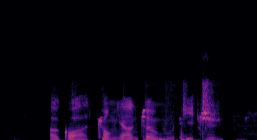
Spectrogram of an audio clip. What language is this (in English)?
Chinese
